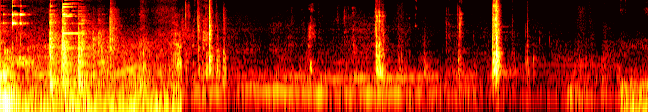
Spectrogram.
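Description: Metal hand tools and scooter transmission parts clinking as they are handled: a quick run of clinks in the first two seconds, then a few single clicks, one sharp one about six seconds in.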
